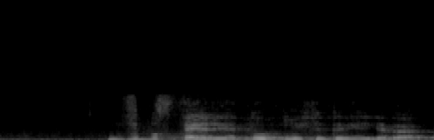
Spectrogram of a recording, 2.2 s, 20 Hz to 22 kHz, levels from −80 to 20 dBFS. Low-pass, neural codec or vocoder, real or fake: 7.2 kHz; codec, 16 kHz in and 24 kHz out, 0.6 kbps, FocalCodec, streaming, 2048 codes; fake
